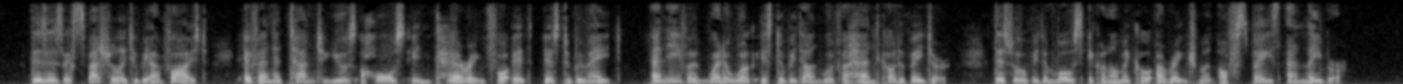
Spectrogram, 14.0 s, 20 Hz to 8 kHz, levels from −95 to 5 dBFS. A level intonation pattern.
Yes: narrow, 2.0 semitones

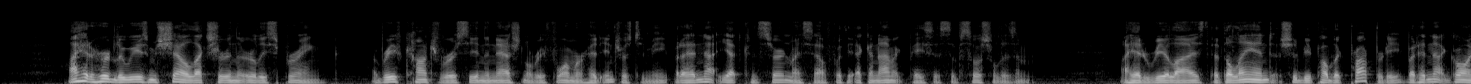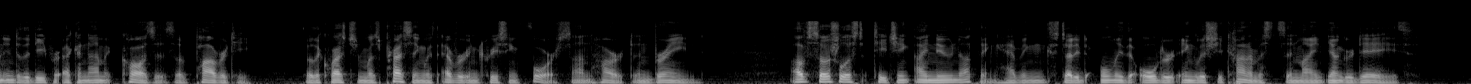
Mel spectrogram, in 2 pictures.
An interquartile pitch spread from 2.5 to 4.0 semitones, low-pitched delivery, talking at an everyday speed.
Yes: average, 3.5 semitones; very low, 90 Hz; average, 170 wpm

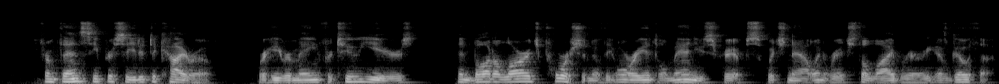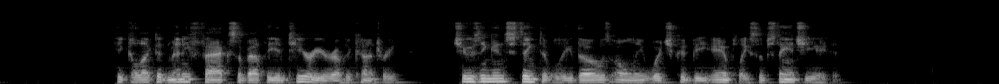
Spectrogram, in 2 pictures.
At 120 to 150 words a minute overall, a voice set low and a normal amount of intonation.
Yes: average, 140 wpm; low, 100 Hz; average, 4.0 semitones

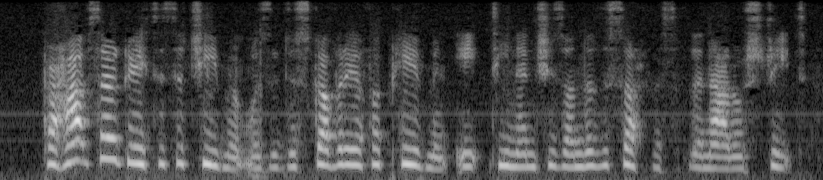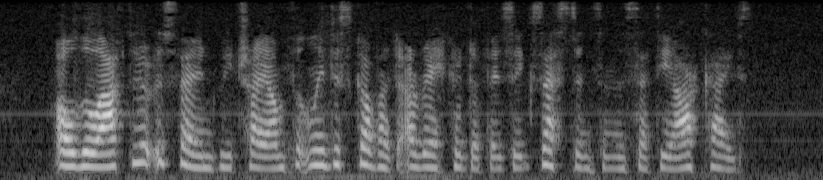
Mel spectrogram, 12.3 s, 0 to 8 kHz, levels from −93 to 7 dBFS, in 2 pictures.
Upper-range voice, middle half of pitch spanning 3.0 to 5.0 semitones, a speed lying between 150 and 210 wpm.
Yes: high, 225 Hz; average, 3.9 semitones; average, 175 wpm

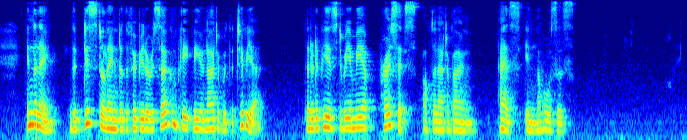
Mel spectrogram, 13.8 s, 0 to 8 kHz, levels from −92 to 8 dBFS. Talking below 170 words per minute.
Yes: average, 140 wpm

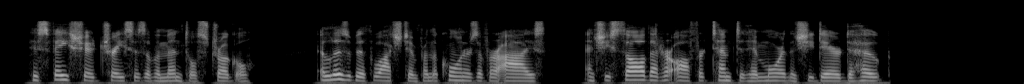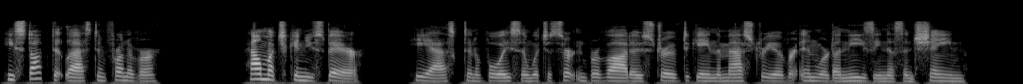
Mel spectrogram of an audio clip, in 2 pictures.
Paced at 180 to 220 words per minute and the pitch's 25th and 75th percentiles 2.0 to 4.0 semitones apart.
Yes: average, 190 wpm; narrow, 2.6 semitones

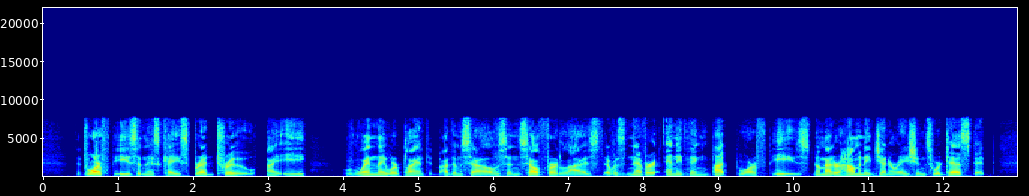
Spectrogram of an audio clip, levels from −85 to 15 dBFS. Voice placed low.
Yes: low, 110 Hz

